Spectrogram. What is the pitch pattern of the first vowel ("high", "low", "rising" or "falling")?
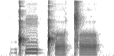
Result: high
